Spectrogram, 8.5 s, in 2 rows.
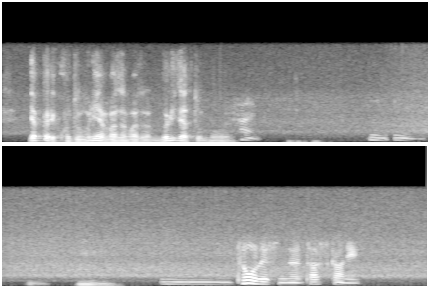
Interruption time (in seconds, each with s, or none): none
